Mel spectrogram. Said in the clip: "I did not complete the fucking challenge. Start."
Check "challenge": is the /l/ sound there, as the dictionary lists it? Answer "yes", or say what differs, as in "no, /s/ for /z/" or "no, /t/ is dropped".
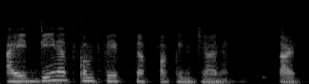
no, /n/ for /l/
